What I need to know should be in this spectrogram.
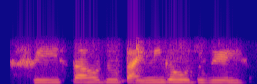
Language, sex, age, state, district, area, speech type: Punjabi, female, 30-45, Punjab, Mansa, urban, conversation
